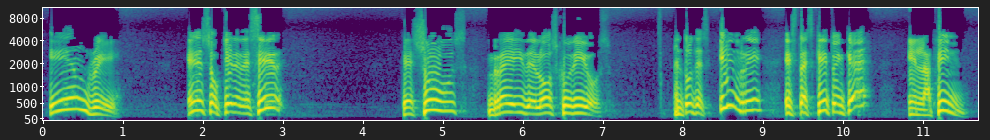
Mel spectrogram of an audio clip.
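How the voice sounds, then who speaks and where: A man's voice: very high voice, no room sound. A man preaching a teaching sermon, explaining earnestly and repeating words as he searches for the next one. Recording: dull lo-fi sound.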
